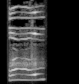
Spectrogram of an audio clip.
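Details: Kitten (Felis catus), meow.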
